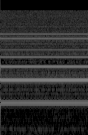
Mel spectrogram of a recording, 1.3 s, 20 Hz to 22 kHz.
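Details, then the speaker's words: Soviet 1969 "Signal" pocket radiometer, with two Geiger counters, in alarm mode: a steady, high, pure electronic tone, rather quiet, sounds without a break because the set dose-rate threshold is exceeded. "If the set dose rate value is exceeded, the audible alarm will be triggered. The setup is not very convenient, and the sound is rather quiet, but nevertheless, there is such an interesting mode here."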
